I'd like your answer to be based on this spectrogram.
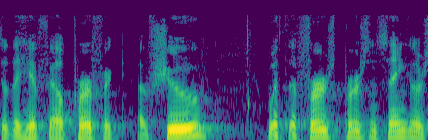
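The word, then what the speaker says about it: shuv (שוב): S-H long U-B shuv.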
